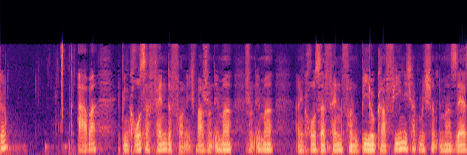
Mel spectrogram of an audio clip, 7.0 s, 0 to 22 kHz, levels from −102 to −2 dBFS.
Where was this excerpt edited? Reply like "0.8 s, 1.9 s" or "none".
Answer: 3.7 s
